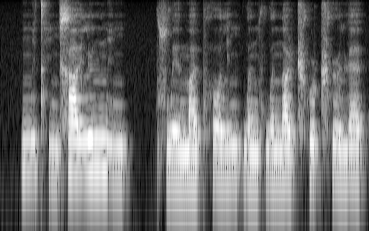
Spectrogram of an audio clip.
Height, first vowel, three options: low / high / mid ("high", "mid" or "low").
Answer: high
